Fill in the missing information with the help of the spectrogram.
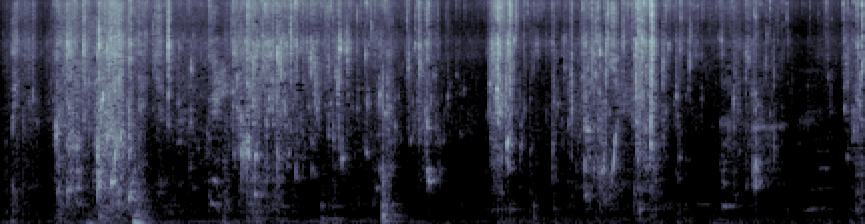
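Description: Shallow bathwater in a bathtub sloshing and splashing irregularly as a hand and feet move through it, with a couple of dull knocks about a second in.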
